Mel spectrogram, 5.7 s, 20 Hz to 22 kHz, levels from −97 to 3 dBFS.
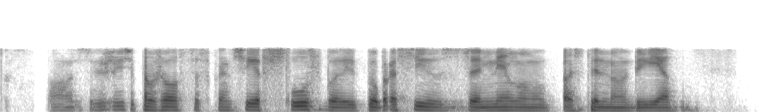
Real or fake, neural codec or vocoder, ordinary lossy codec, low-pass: fake; codec, 16 kHz, 1 kbps, FunCodec, trained on Chinese and English, 50 frames a second; Opus, 32 kbps; 3.6 kHz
